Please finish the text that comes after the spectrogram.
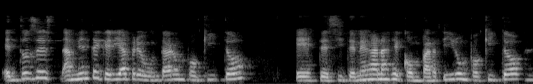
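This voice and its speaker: A woman with a Rioplatense accent hosting an interview, speaking gently and hesitantly with many fillers. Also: a little high, moderate pace. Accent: Rioplatense Spanish. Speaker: interviewer, host. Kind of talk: interview, conversational.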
